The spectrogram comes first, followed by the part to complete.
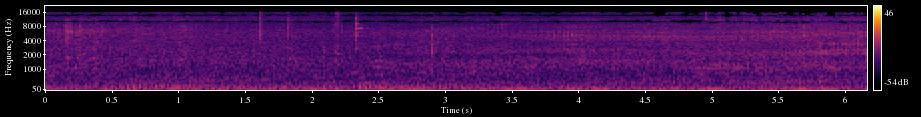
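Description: Busy street ambience: background crowd chatter and passing cars and motorbikes over a heavy, steady low rumble.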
